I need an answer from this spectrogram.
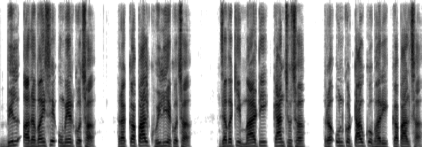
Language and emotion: Nepali, neutral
